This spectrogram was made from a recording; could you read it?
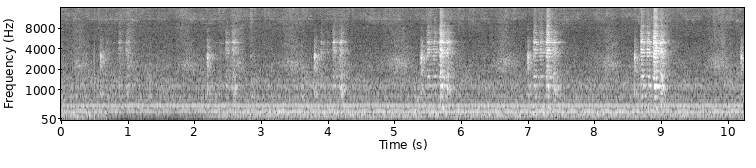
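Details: New Whirlpool WTW4816FW top-load washer hums steadily during wash while short irregular bleating moans break through about once a second; owner unsure if normal.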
